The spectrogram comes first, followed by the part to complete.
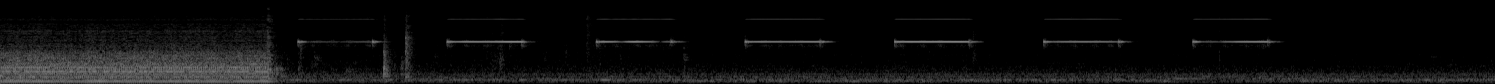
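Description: LG Intellowasher 5 kg front-loading washing machine at the end of its cycle: its steady running hum stops about three seconds in, a couple of clicks follow, then six beeps about a second and a half apart signal that the wash is done.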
